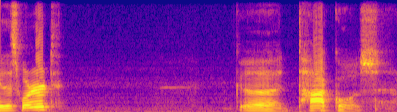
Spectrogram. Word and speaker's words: tacos: was an english word if it were an english word we'd probably say tacos or tac tacos or tacos or something like that right but the correct way to say in spanish is tacos okay all right um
